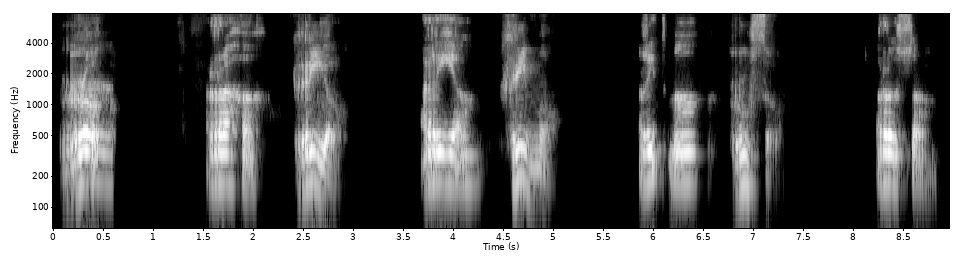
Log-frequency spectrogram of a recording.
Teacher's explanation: If it's the first letter of a word, it will also produce the rolling sound.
